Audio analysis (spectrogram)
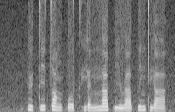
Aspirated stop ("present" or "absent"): present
